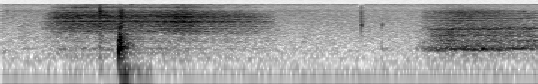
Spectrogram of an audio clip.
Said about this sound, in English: All right, I need to take a breath.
